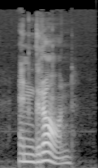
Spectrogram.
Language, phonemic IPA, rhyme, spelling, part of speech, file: Swedish, /ɡrɑːn/, -ɑːn, gran, noun, Sv-gran.ogg
- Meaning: spruce (mostly the species Picea abies or Norway spruce, the species found most often in Sweden)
